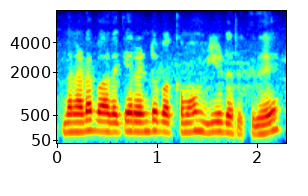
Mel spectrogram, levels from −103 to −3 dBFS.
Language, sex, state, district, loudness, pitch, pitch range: Tamil, female, Tamil Nadu, Kanyakumari, -14 LUFS, 175 Hz, 170-185 Hz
